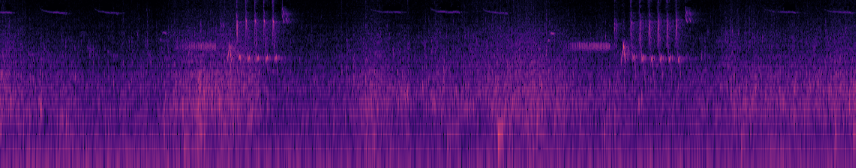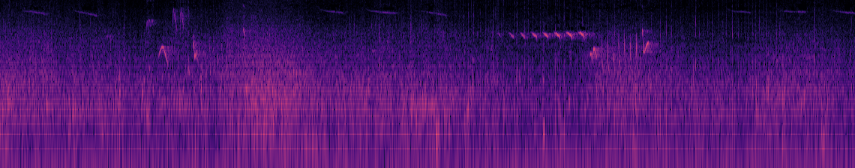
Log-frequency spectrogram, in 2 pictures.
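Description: Small birds chirping, with short high calls repeating about once a second and a few quick rattling trills, over gentle sea waves washing onto shoreline rocks in soft swells every few seconds.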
